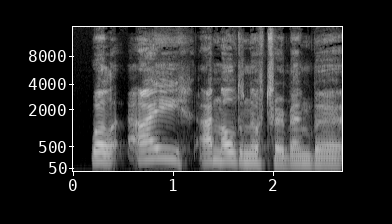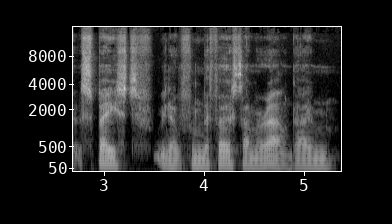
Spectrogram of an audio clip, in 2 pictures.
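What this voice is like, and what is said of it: London accent. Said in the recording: “I'm actually a Londoner born and bred, you see, as you can probably tell from my accent.”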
